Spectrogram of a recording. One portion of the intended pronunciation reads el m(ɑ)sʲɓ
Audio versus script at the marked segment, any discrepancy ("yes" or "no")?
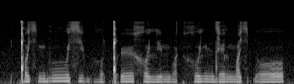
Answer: no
